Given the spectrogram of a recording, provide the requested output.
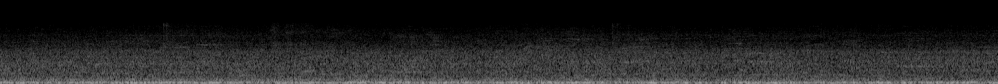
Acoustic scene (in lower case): residential area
